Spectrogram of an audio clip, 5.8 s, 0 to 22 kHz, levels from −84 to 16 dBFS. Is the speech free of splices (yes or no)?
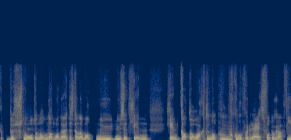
yes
